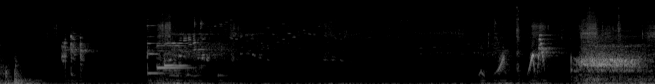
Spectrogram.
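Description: Anki Vector robot giving a short run of electronic chirps and beeps about a second and a half in, as it stops at the table edge instead of backing off it; a few faint clicks follow near the end.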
